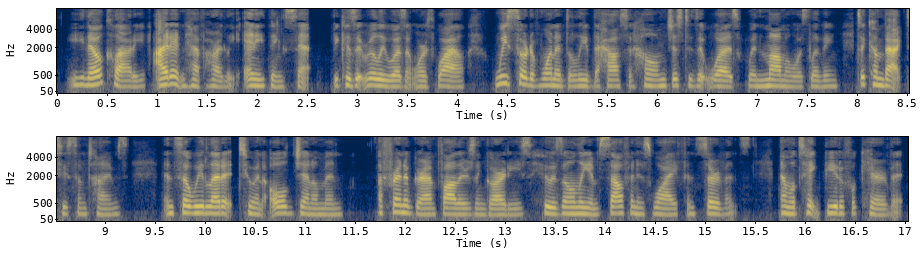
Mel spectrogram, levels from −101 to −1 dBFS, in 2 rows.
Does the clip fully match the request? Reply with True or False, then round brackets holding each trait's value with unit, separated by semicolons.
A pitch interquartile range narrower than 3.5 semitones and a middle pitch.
True (2.4 semitones; 180 Hz)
